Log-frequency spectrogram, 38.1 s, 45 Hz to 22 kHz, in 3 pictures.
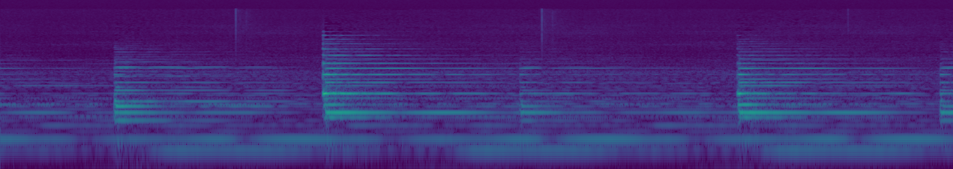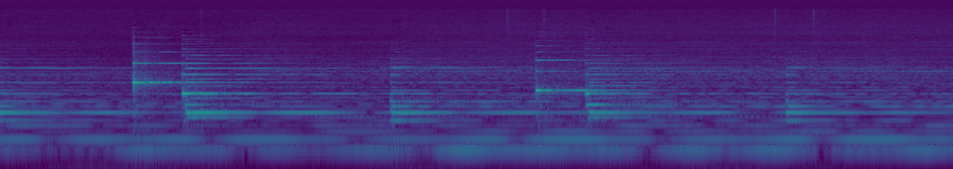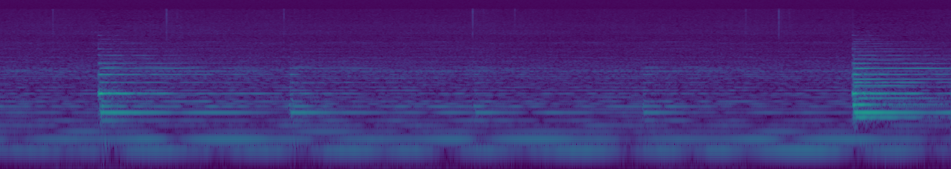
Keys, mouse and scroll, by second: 0.7-2.6 drag, 3.0-4.8 drag, 5.2 scroll down 5, 5.6 click, 6.1-8.0 drag, 8.3-9.9 drag, 9.9-10.4 scroll down 8, 11.5-16.9 drag, 17.2-19.1 drag, 22.1-24.0 drag, 25.0-26.9 drag, 27.7-30.6 drag, 32.0 scroll down 4, 34.0 scroll up 6, 34.1-35.2 scroll down 12, 35.4-35.9 middle drag, 36.6-37.2 right drag, 37.2-38.1 middle drag.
